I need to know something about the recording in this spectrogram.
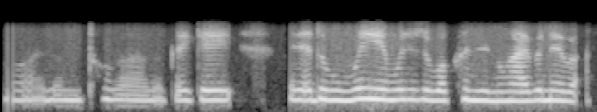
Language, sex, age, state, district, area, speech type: Manipuri, female, 30-45, Manipur, Kangpokpi, urban, conversation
